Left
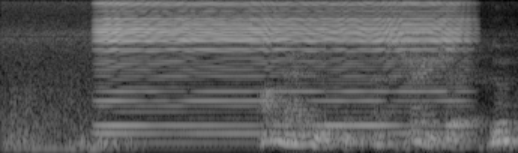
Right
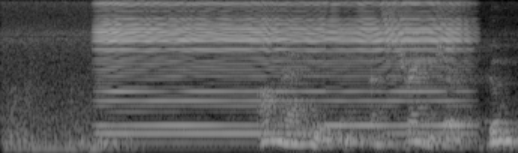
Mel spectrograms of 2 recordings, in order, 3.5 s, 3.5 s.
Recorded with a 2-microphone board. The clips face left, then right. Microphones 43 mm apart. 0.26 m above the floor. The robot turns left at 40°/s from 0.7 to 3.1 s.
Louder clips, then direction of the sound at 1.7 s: Right 1 dB; 20° right.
